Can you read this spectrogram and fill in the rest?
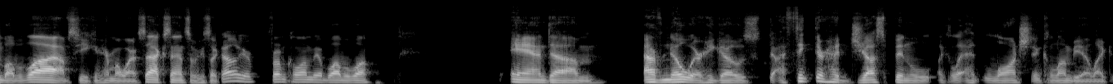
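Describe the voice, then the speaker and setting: A man's voice: sits low, no echo, studio quality. A middle-aged man hosting a live chat, reading viewer questions and answering in a blunt, profane, casual way. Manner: blunt, profane, animated asides.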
